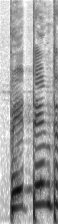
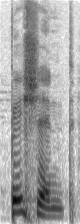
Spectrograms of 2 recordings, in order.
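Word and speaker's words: patient: कुछ है ही नहीं देखो पेशेंट पेटेंट नहीं पेशेंट पेटेंट पेशेंट पेटेंट पेशेंट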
